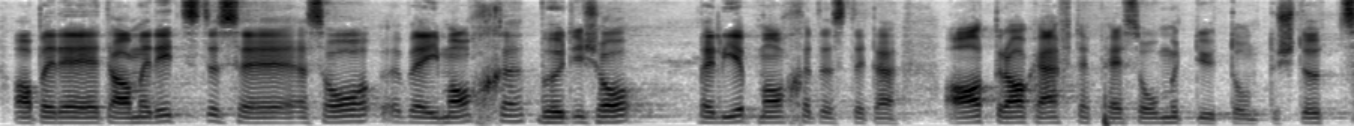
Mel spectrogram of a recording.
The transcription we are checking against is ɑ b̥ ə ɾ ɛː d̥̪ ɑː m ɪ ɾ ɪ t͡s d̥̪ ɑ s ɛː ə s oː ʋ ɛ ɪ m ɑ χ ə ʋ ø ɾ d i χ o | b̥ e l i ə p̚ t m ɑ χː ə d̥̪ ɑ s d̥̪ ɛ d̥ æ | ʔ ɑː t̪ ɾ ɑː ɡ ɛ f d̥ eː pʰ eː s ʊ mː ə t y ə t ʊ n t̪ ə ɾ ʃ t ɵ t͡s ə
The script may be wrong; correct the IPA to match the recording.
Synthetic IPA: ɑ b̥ ə ɾ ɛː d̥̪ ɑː m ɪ ɾ ɪ t͡s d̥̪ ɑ s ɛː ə s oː ʋ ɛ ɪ m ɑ χ ə ʋ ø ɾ d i ʃ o | b̥ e l i ə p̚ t m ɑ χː ə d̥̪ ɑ s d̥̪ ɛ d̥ æ | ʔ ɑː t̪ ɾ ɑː ɡ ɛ f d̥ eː pʰ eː s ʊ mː ə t y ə t ʊ n t̪ ə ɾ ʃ t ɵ t͡s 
